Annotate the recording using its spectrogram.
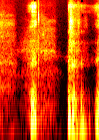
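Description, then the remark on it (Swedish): A sharp, audible intake of breath before speaking, followed by a couple more short breathy bursts with brief pauses between them. No one speaks. “Du andas in.”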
